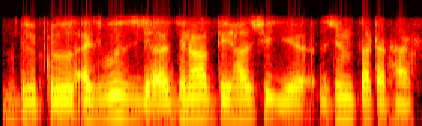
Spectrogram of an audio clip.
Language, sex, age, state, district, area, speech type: Kashmiri, male, 30-45, Jammu and Kashmir, Anantnag, rural, conversation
